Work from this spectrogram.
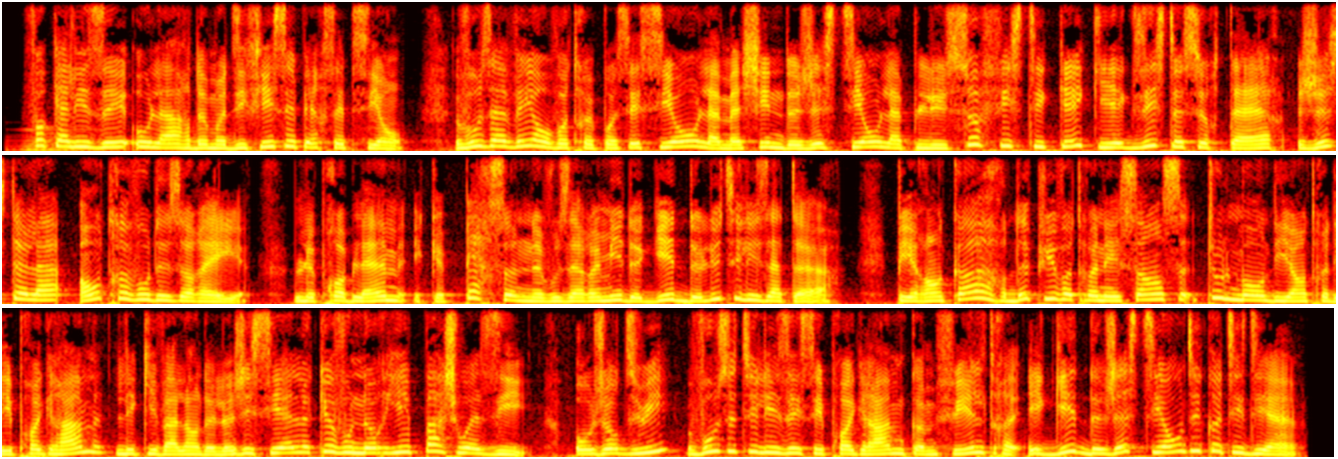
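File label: French Canada, female, voice over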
